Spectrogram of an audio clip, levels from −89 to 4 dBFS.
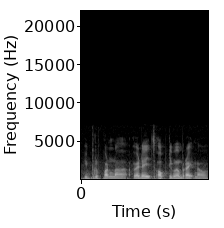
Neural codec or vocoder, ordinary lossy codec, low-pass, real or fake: none; none; 7.2 kHz; real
